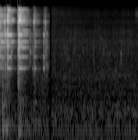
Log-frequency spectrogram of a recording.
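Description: Metal Ivocap injection cylinder clinking against the metal flask clamp as it is fitted into place: a quick cluster of ringing metallic clinks lasting under a second.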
